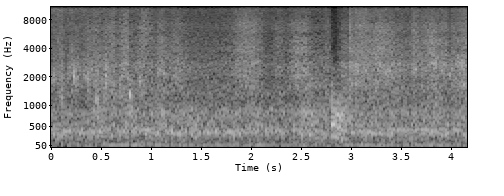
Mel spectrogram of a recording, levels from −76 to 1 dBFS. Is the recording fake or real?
fake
